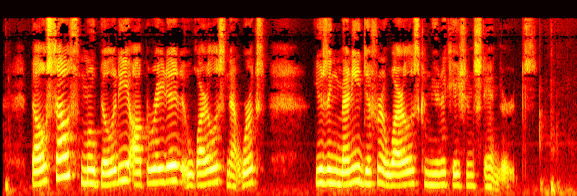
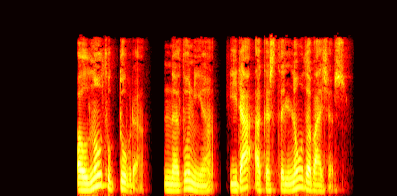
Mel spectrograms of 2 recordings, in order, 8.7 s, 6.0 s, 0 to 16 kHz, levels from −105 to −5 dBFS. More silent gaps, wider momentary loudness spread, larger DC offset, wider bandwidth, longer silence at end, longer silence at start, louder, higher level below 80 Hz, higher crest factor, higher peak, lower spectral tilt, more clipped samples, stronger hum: second, none vs 2.29-2.44 s, 3.31-3.38 s; first, 17 LU vs 12 LU; neither; first, 11.5 kHz vs 8.4 kHz; second, 0.35 s vs 0.8 s; second, 0.05 s vs 1.15 s; about the same, -18 LUFS vs -20 LUFS; about the same, -58 dBFS vs -58 dBFS; about the same, 18 dB vs 20 dB; about the same, -2 dBFS vs -2 dBFS; second, -2.5 dB/octave vs -5 dB/octave; neither; neither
